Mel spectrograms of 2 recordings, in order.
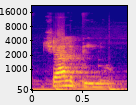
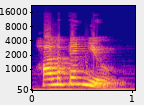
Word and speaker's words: jalapeño: topping in many dishes it is often incorrectly pronounced as champion please remember the jr.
